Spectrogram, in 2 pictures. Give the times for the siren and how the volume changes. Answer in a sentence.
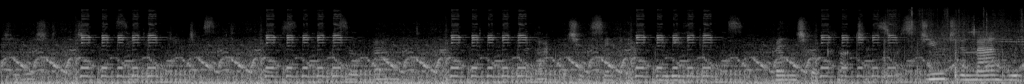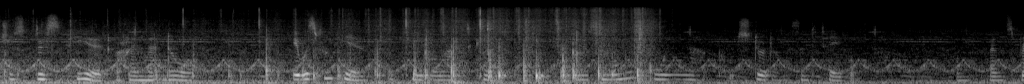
You can hear the siren from 0.0 to 20.4 s, getting quieter.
